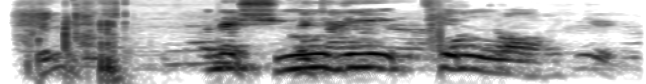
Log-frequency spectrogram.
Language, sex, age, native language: Icelandic, male, 15, Icelandic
